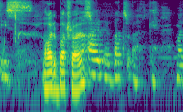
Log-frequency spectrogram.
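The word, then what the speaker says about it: Ita Buttrose: Ita Butros is... Ida Buttrose. Okay, my pronunciation.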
